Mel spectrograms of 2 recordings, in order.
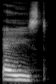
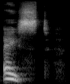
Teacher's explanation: the z and s are made in the same place in the mouth, but the former is voiced, while the latter is unvoiced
